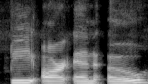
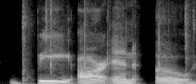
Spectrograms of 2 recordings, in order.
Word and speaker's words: Brno: Okay, so I will say it in the Czech way. Yeah, it's Brno. R. Brno. It's not like R, but it's like R. You have to roll your tongue.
